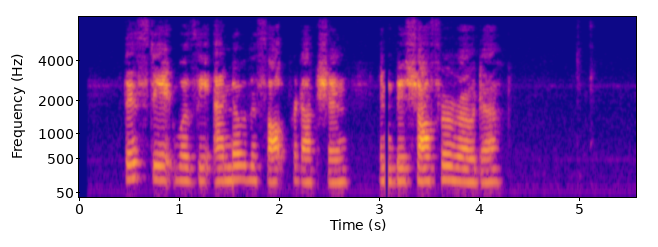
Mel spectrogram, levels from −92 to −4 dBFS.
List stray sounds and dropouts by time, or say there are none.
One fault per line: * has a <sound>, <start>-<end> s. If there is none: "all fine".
* has a dropout, 3.1-3.1 s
